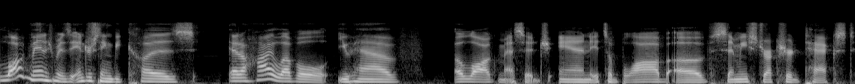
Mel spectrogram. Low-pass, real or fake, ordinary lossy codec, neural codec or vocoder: 7.2 kHz; real; AAC, 48 kbps; none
